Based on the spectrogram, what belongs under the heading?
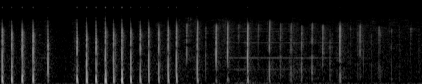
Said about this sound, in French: Et ça, c'est une chauve-souris.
